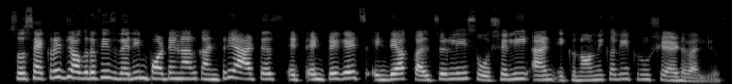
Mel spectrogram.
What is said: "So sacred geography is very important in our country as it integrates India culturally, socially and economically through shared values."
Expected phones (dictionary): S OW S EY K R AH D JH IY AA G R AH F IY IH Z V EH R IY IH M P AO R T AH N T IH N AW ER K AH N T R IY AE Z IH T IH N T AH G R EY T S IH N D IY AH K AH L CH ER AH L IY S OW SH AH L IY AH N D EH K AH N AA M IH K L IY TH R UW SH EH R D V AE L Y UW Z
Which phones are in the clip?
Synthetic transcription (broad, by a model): S OW S EY K R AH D JH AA G R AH F IY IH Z V EH R IY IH M P AO R T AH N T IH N AW ER K AH N T R IY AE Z IH T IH N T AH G EY T S IH N D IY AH K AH L CH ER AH L IY S OW SH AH L IY AH N D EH K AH N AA M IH K L IY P R UW SH EH R D V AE L Y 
